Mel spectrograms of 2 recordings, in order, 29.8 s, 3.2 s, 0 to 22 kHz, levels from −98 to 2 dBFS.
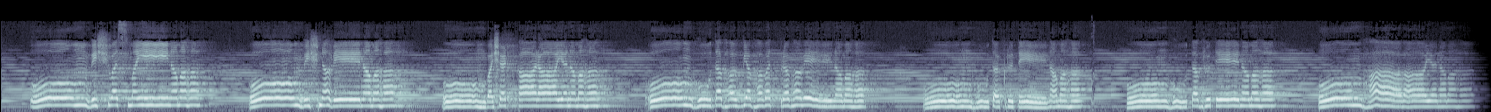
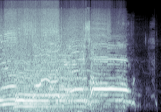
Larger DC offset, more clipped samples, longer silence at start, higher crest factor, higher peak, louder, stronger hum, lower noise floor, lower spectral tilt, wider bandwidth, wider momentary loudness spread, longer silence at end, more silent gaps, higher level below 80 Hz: neither; second, under 0.1% vs 20%; about the same, 0.05 s vs 0 s; first, 12 dB vs 4 dB; about the same, 0 dBFS vs 0 dBFS; second, -12 LUFS vs -2 LUFS; neither; second, -36 dBFS vs -42 dBFS; first, -7.5 dB/octave vs -2 dB/octave; second, 9.4 kHz vs over 20 kHz; first, 16 LU vs 3 LU; second, 0.35 s vs 0.5 s; neither; second, -50 dBFS vs -32 dBFS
